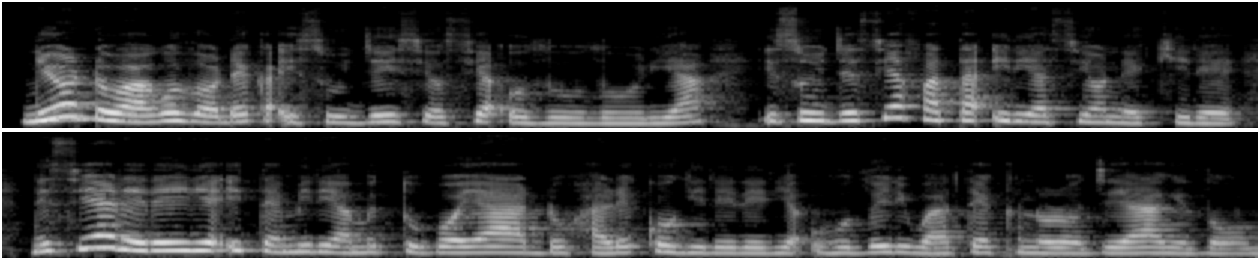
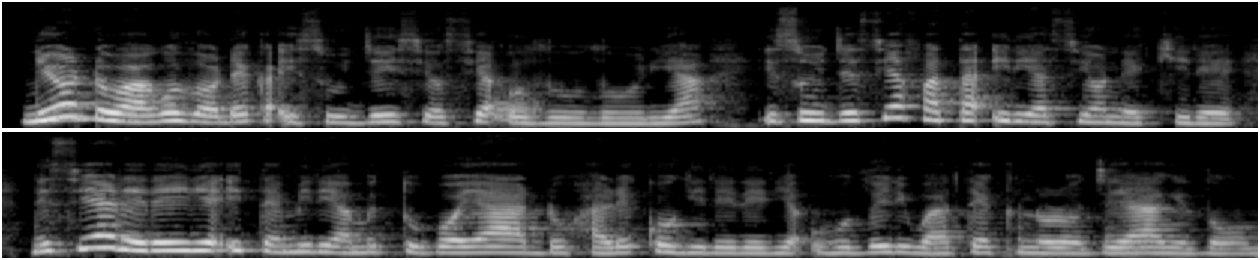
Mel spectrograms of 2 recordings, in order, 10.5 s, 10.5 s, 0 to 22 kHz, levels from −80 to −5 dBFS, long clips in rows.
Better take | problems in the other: first | noise reduction (neural mask model Resemble Enhance denoiser)

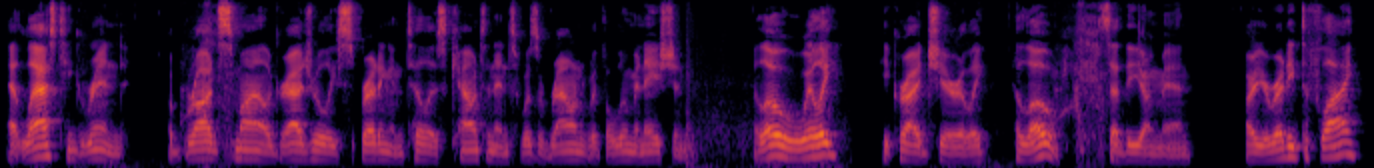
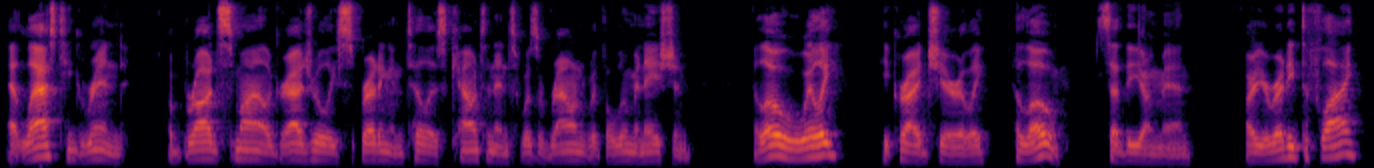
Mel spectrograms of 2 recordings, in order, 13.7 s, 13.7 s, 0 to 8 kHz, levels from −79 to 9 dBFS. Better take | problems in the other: second | noise reduction (neural separator model SepFormer DNS4)

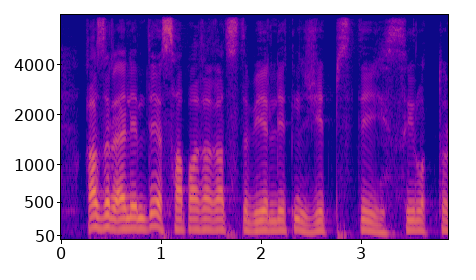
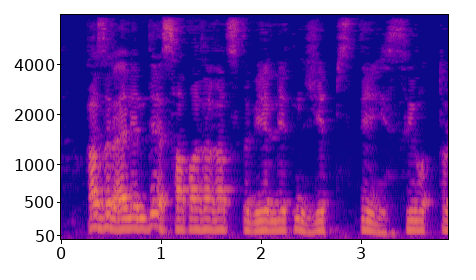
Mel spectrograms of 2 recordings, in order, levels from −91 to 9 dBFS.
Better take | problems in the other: first | noise reduction (classical method WPE with log-MMSE)

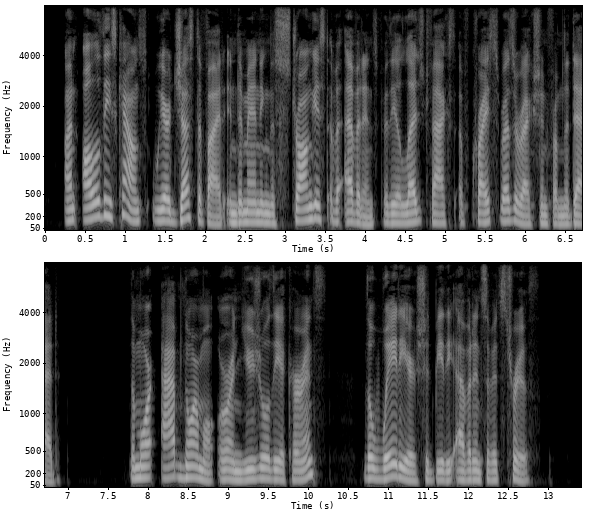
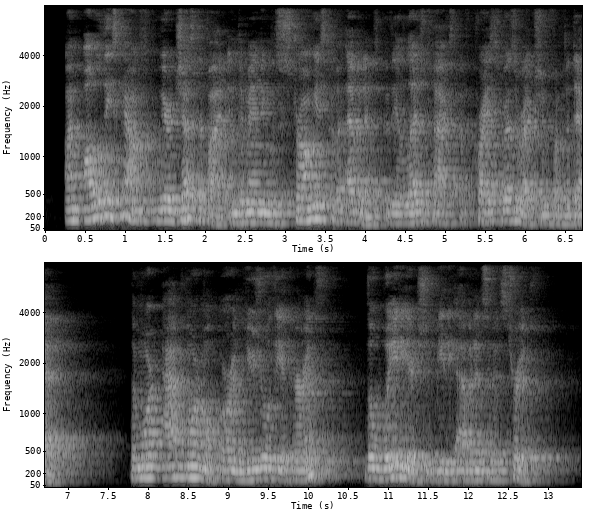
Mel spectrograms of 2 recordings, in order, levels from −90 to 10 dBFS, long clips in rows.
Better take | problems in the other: first | room echo; dies away in 1.2 s

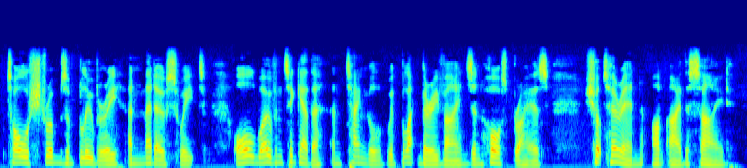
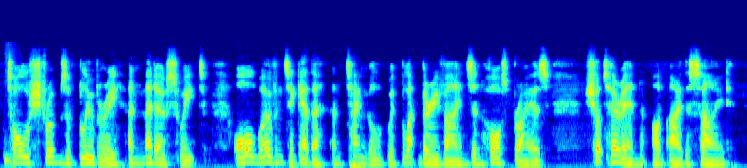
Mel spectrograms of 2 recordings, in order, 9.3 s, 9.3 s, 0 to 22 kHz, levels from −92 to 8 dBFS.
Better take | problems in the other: first | noise reduction (neural separator model SepFormer DNS4)

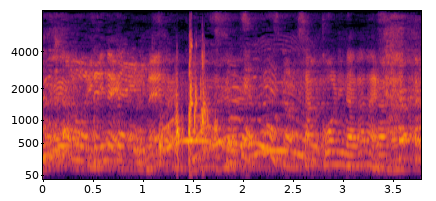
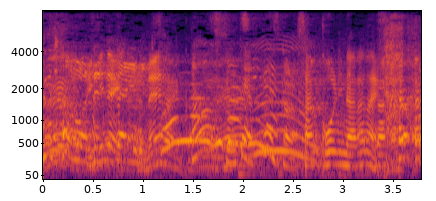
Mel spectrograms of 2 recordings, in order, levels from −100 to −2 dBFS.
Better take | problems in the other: second | background sound (Guitar); 3 dB below the speech // room echo; dies away in 0.3 s

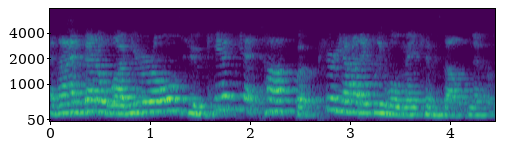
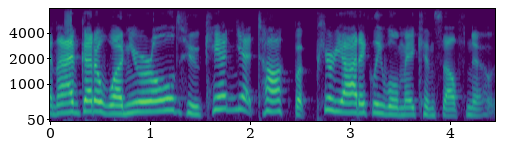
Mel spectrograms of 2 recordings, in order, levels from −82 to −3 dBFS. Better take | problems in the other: second | room echo; dies away in 0.9 s

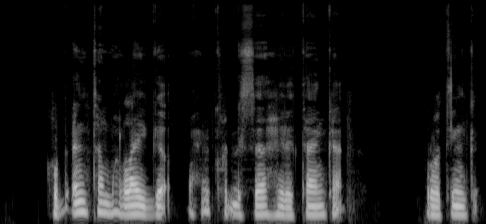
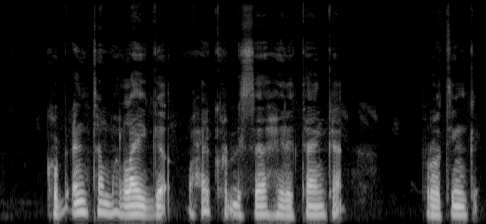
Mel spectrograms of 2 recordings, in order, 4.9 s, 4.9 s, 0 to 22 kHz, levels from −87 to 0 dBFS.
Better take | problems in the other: second | noise reduction (neural mask model DeepFilterNet 3)

